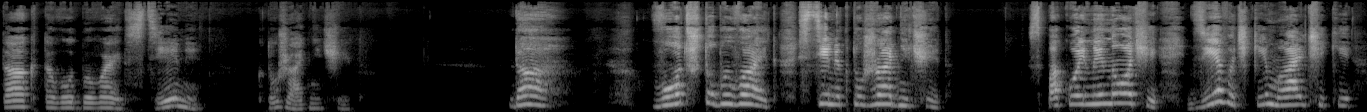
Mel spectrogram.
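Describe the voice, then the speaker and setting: A woman narrating a bedtime folk tale for children, theatrically, with hushed drops at the ends of phrases. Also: high voice, slow pace, pauses often. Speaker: storyteller, theatre actress. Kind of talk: expressive scripted bedtime story narration for children.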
